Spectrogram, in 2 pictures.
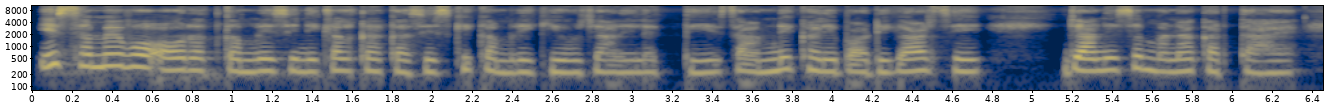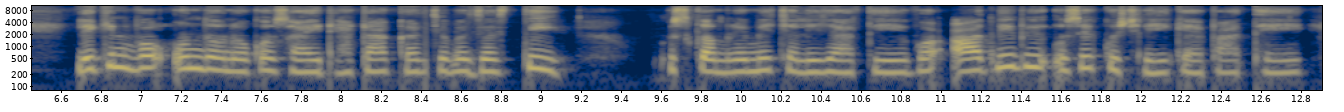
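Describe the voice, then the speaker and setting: Female narrator for a dramatic spoken story, slightly high gravelly voice, steady paced reading. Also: moderate pace, no room sound, studio quality.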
